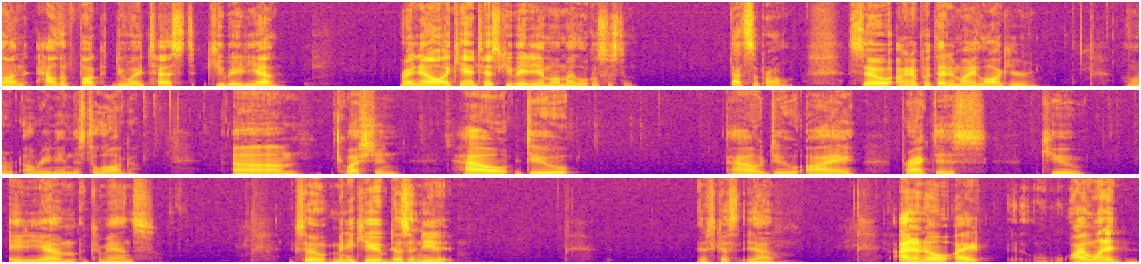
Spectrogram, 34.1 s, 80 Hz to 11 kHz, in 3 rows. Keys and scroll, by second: 8.5 ctrl+a, 9.1 1, 10.0 ctrl+a, 11.0-24.2 typing, 25.4-26.4 typing, 31.0-32.7 typing.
